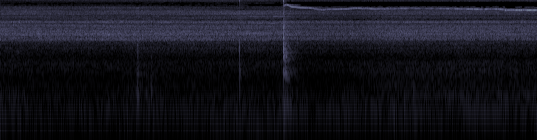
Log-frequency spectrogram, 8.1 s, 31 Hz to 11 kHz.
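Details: TIG rig converted from a DC stick welder, welding stainless at 75 amps (down from 80) with argon flowing: a short crackle as the arc strikes, then a smooth, even, unbroken sizzle; steady TIG arc.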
